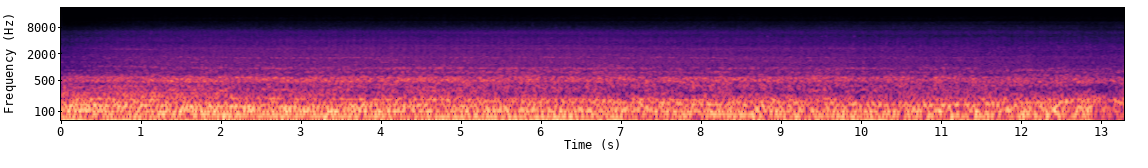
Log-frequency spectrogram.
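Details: Mostly original 1986 Chevy C10 with HEI distributor, sat a couple of years. Run with the top fan shroud off and vacuum lines plugged; probably needs a water pump (wobble). Deep, steady, even idle with nothing clearly wrong.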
